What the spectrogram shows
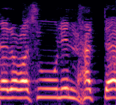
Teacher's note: ألا نؤمن لرسول حتى تنوين، فالتنوين كسر جاء بعده الحاء إظهار حلقي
